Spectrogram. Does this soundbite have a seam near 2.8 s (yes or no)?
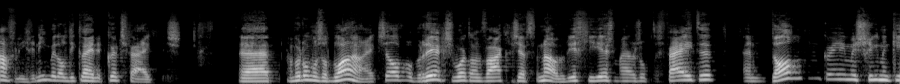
yes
